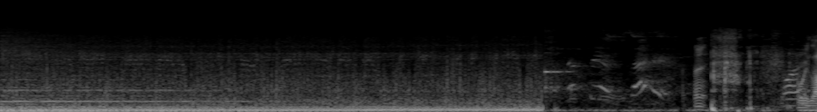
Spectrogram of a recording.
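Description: Motorcycle riding noise, a steady engine hum under wind and road rush, which cuts off suddenly about five and a half seconds in. After it come quieter short sounds and a few clicks.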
